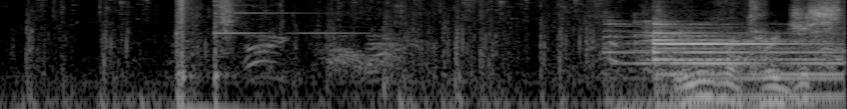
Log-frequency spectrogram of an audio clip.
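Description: Horse hooves clatter in a medieval battle video game, a rhythmic clip-clop mixed with clashing, clangs and battle noise, with voices talking over it.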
